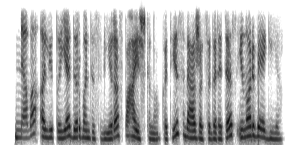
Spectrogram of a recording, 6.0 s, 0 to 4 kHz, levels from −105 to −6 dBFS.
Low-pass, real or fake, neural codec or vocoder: 3.6 kHz; real; none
